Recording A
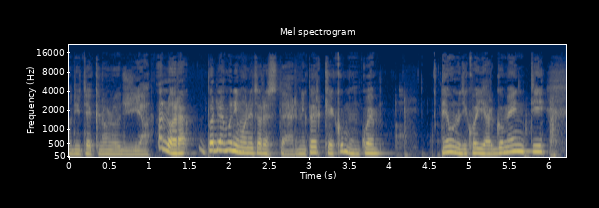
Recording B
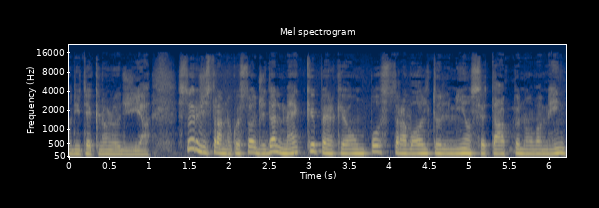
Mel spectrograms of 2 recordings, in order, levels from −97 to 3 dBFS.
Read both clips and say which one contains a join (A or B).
A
